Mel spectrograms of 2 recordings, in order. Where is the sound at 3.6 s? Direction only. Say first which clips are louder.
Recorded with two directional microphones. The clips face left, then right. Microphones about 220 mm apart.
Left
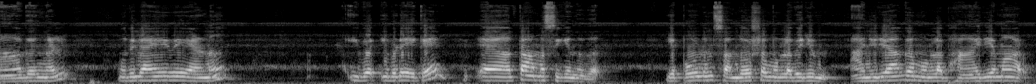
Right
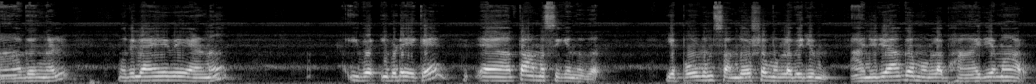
Right 4 dB; 20° right (ahead or behind).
